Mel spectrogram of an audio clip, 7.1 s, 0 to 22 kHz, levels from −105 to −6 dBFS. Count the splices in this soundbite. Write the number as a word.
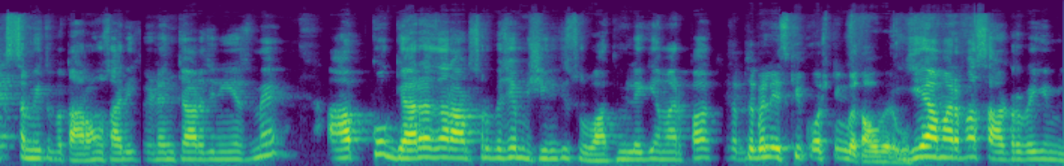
two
